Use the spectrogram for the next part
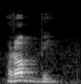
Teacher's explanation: মির পরে রয়ে যাব র, রা হবে না, র মিলবে বায়ের সাথে, রব বায়ে তাজদিদ 2 বার, পরের বায়ে জের বি, রব্বি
